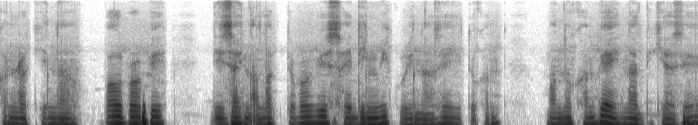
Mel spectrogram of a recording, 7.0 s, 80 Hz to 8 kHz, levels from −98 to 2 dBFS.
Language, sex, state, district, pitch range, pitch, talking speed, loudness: Nagamese, male, Nagaland, Kohima, 95-110 Hz, 100 Hz, 135 wpm, -19 LUFS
